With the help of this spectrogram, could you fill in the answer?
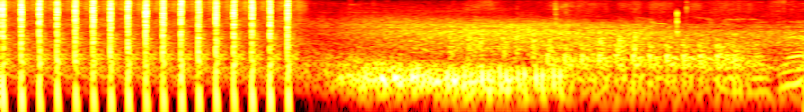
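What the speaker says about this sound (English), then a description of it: "You got small fire to the east." A rapid burst of about fifteen evenly spaced small-arms shots rings out in Afghanistan, loud and close, then gives way to a continuous low roaring rumble with no speech.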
